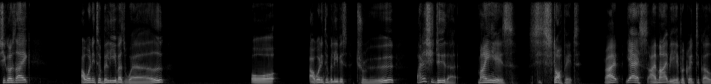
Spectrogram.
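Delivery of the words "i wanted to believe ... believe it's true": line endings rise, rising on well and true. Mimicking how a woman ends her sentences, imitating rising uptalk. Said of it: "the end of her like sentences, it goes up".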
